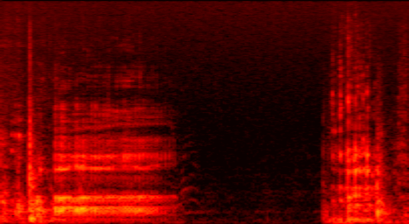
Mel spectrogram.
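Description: A lion gives a deep, harmonic roar, falls silent, then roars again in a rougher burst.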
